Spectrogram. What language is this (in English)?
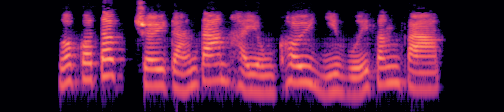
Cantonese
